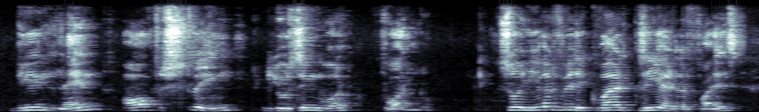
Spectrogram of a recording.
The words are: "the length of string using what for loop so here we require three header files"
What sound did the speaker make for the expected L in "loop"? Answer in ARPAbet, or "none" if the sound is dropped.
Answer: N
